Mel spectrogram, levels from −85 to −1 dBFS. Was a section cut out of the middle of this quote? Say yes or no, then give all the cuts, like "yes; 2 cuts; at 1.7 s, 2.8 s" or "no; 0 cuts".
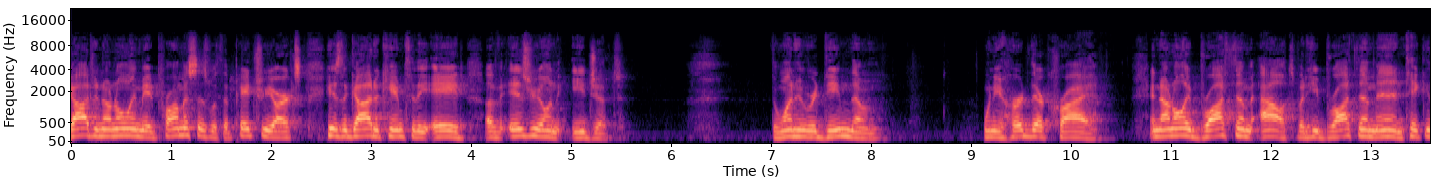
no; 0 cuts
